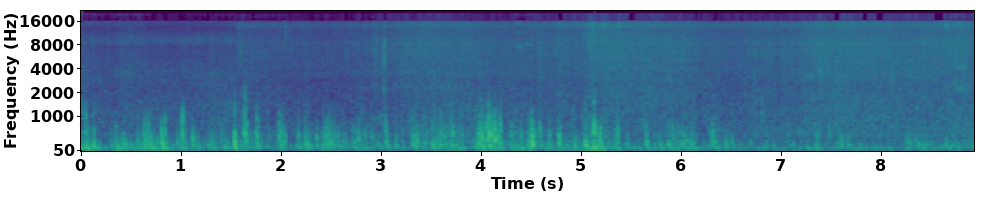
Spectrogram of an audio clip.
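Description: Wind and ocean water heard from a boardwalk built over the sea, with broad gusty wind buffeting and irregular low sloshing or lapping bursts throughout, moderately loud and close, no voices.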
